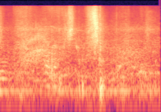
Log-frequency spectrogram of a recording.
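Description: Gi fabric rustling and bodies shifting on foam training mats as grapplers drill, with two brief scuffs about one and one and a half seconds in.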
